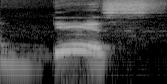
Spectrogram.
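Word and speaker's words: です: Kemudian nomor 5, Eko-san wa isha desu. Jadi topiknya adalah Eko-san dan dijelaskan Eko-san itu siapa? Eko-san itu seorang dokter. Selanjutnya des. Tulisannya memang desu, tetapi cara bacanya adalah des.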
